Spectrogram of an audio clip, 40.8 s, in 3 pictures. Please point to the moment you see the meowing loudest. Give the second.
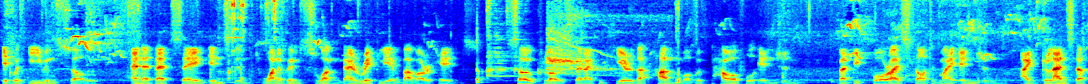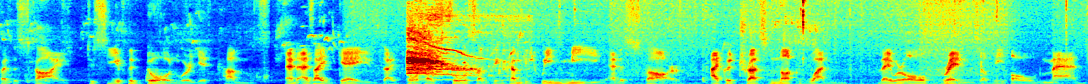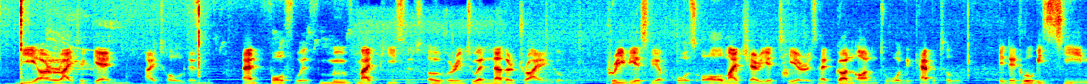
19 s.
